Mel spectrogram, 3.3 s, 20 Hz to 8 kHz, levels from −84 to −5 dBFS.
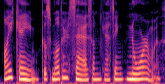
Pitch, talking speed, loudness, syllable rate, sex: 200 Hz, 145 wpm, -16 LUFS, 4.0 syllables/s, female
